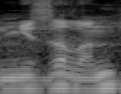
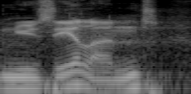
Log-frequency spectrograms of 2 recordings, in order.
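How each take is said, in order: First: It is said in a New Zealand accent. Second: It is said in a non-New Zealand accent.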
